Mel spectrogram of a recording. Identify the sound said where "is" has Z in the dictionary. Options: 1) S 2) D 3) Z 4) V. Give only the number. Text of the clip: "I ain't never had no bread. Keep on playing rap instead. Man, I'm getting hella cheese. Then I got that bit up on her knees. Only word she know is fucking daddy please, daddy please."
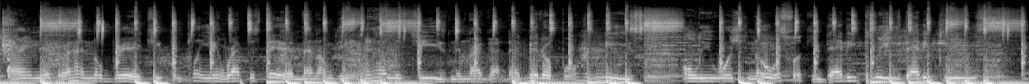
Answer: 1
